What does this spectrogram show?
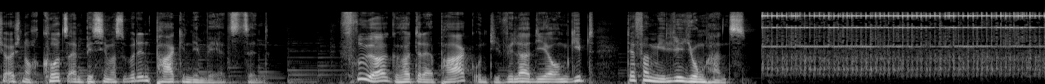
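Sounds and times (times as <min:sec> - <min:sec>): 
speech: 0:00.0 - 0:02.8, 0:03.4 - 0:07.8
alarm clock ringing: 0:07.6 - 0:10.4.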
